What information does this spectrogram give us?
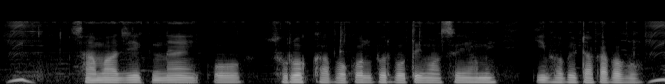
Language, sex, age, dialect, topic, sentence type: Bengali, male, 18-24, Jharkhandi, banking, question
